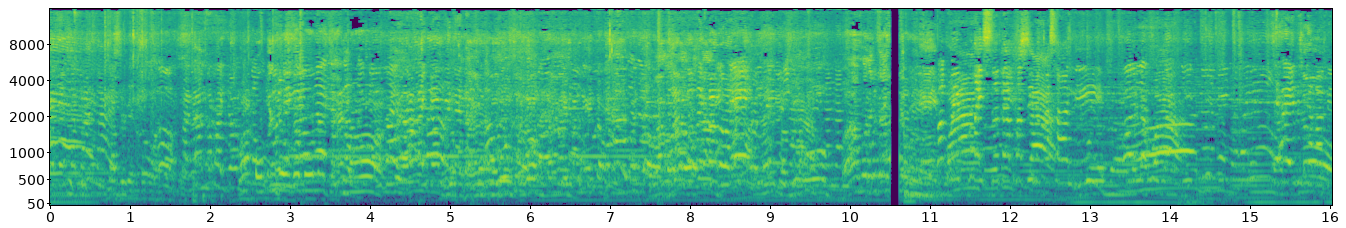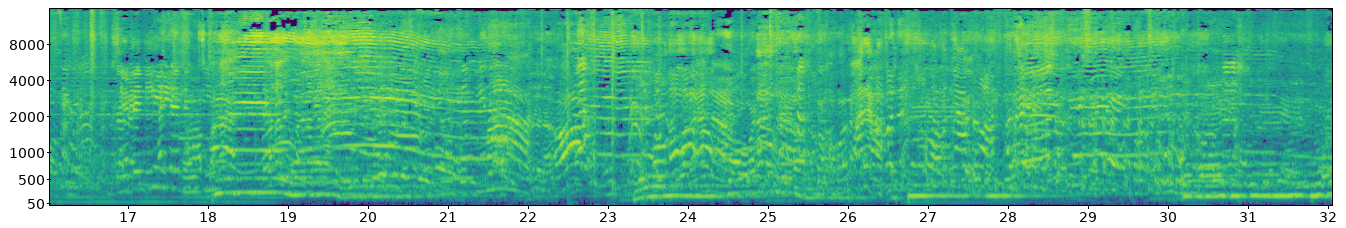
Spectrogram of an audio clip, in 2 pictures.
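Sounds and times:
children shouting and talking: 0.0s - 32.0s.

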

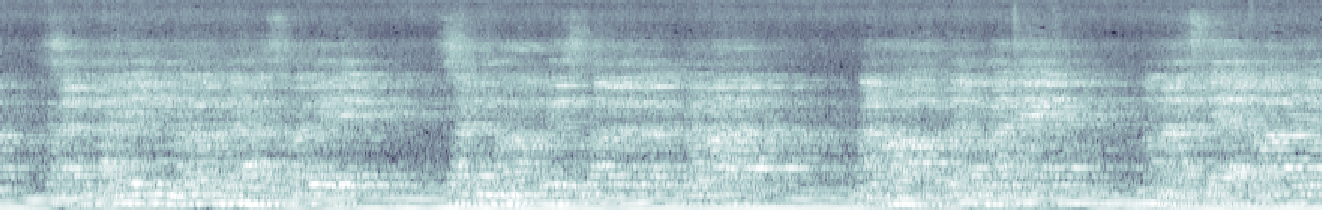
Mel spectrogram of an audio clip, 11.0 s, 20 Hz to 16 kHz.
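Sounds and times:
steady low drone: 0.0s - 11.0s
man chanting: 0.4s - 11.0s.

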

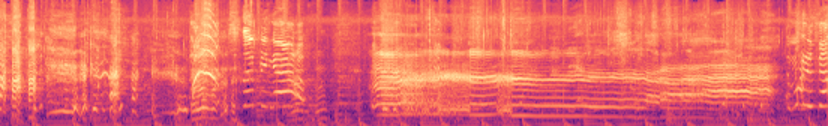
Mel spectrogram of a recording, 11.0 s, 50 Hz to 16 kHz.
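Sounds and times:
child wailing: 5.0s - 10.5s.

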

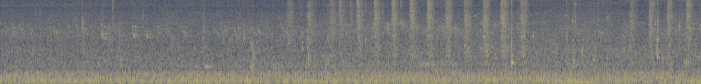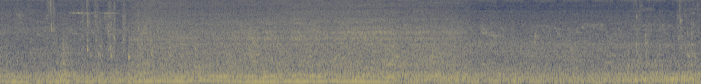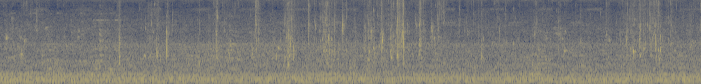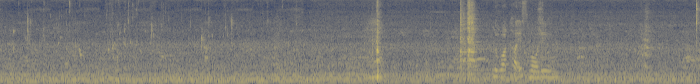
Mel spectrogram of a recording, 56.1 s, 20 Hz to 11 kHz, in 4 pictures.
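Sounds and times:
sloshing and trickling water: 0.0s - 21.9s, 26.2s - 50.6s.

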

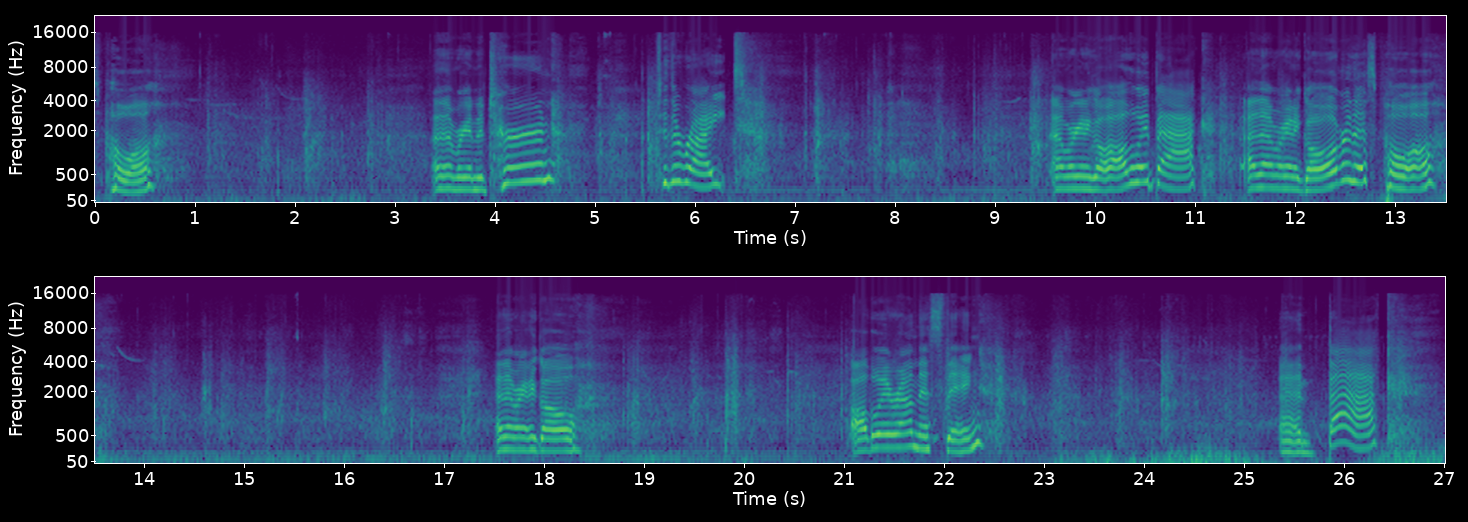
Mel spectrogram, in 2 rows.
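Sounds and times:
footsteps on soft dirt: 0.0s - 27.0s.

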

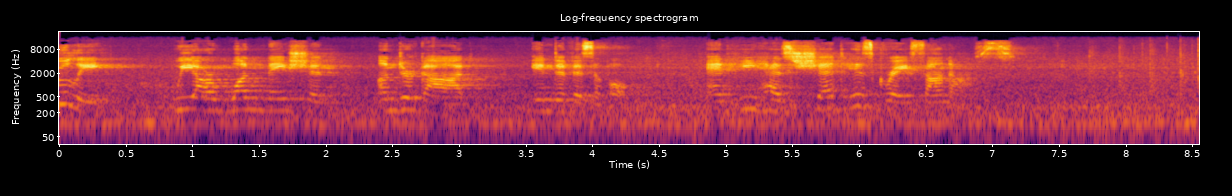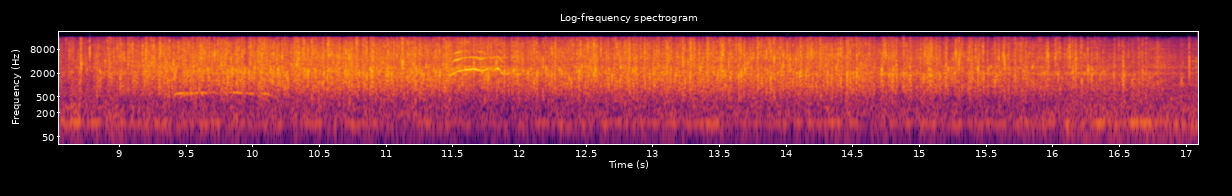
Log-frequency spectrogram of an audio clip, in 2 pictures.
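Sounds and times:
audience applauding: 7.7s - 17.0s.

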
